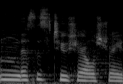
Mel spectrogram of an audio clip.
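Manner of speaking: ordinary delivery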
